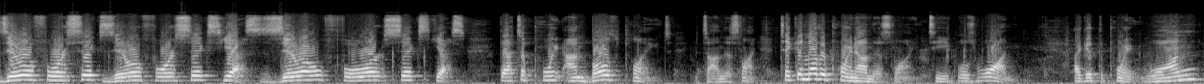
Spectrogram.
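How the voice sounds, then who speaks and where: Noticeable background noise beneath a fairly slow delivery. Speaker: math professor. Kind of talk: lecture. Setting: classroom.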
